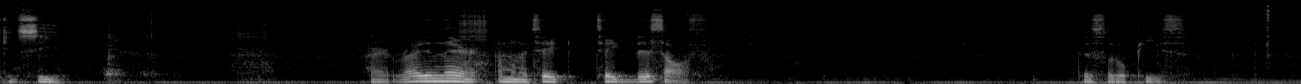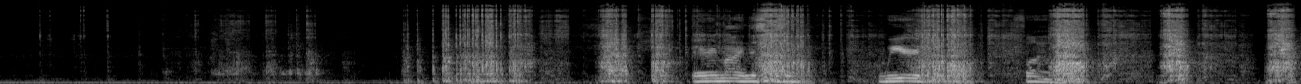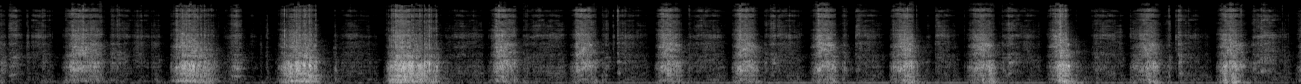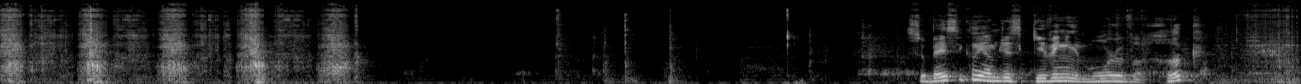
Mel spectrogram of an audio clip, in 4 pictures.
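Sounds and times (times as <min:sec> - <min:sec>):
file rasping on metal: 0:04.6 - 0:05.0, 0:17.4 - 0:42.7, 0:51.4 - 0:52.0.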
